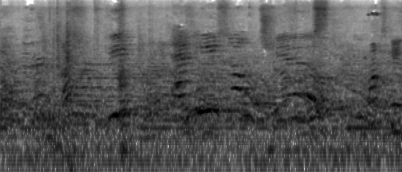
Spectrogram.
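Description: Indistinct chatter of several voices, children's among them, with no single speaker clear.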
